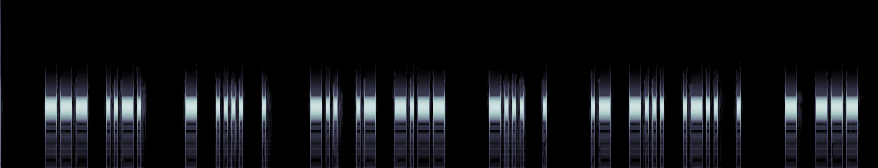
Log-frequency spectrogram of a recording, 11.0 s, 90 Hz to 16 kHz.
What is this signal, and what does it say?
Morse code, heard as a keyed tone, about 25 wpm, spaced as for 20 wpm, 600 Hz. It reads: OF THE DAY BE ABLE TO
